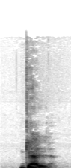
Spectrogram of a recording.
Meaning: Wales (a constituent country of the United Kingdom)
- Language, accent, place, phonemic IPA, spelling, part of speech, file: French, France, Paris, /ɡal/, Galles, proper noun, LL-Q150 (fra)-Galles.wav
